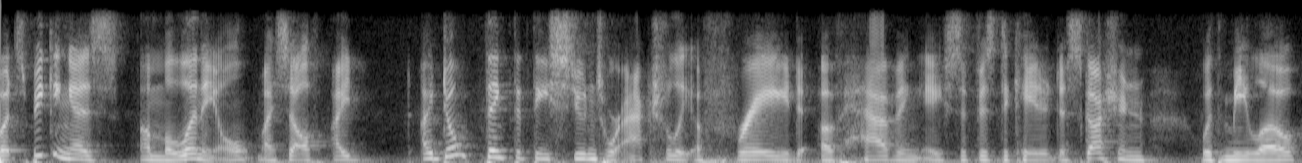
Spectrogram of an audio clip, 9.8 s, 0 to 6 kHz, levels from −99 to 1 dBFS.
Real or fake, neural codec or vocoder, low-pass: real; none; 5.4 kHz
